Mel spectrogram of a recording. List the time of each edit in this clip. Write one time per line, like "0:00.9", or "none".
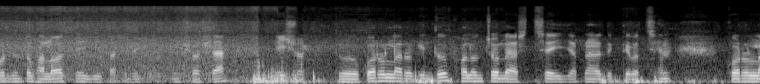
0:03.0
